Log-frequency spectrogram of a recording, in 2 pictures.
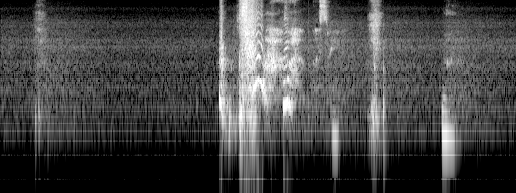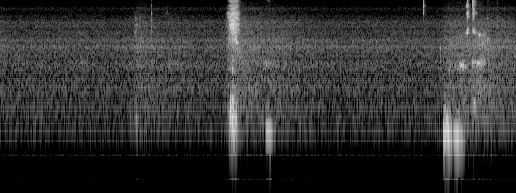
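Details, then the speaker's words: Sick person with a cold whose nose tickled all day: one loud, wet, goopy sneeze followed by short sniffs and brief snorting bursts in a quiet room. "I'm gonna sneeze. I'm sick. My nose has been tickling all day, so I'm trying to tease out some sneezes."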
